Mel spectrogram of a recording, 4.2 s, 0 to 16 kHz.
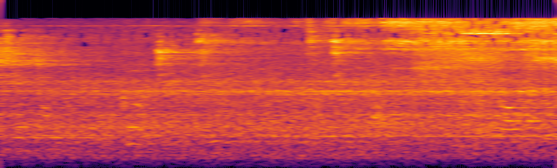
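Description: Taiwan Railways push-pull Tze-Chiang express, an E1000 trainset, approaching through the tunnel to run through an underground station without stopping. A steady rail rumble grows slightly louder toward the end.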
